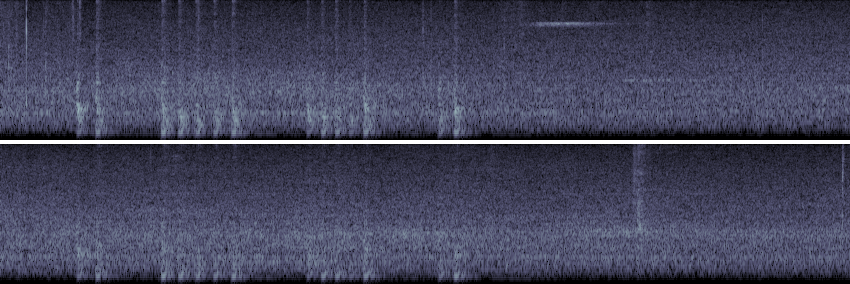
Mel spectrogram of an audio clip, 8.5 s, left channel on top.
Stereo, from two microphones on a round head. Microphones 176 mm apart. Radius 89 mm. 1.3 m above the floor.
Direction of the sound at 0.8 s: 75° left (ahead or behind).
